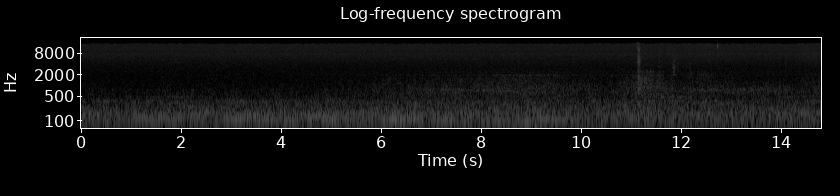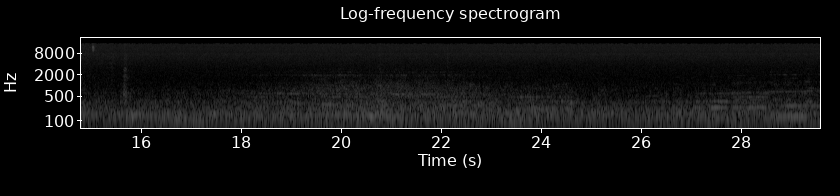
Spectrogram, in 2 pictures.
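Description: Steady low room rumble with a faint hum, and a couple of soft clicks near the middle.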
